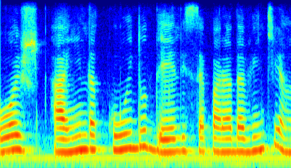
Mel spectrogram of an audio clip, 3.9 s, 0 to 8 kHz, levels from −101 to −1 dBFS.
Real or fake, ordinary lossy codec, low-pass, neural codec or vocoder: real; Opus, 24 kbps; 7.2 kHz; none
